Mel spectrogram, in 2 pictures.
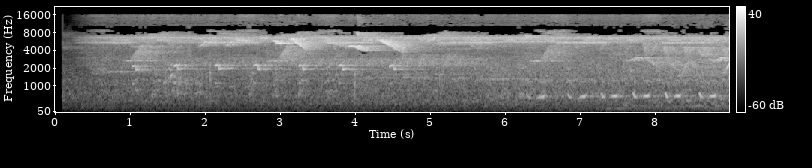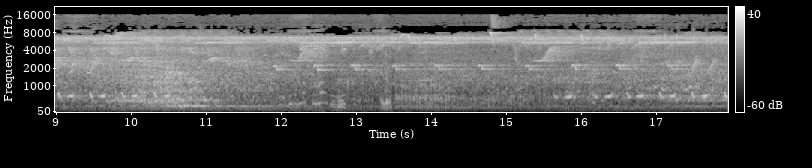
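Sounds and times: insect trill: 0.4 - 17.9
birds chirping: 6.1 - 17.9
low bird call: 6.4 - 17.9.

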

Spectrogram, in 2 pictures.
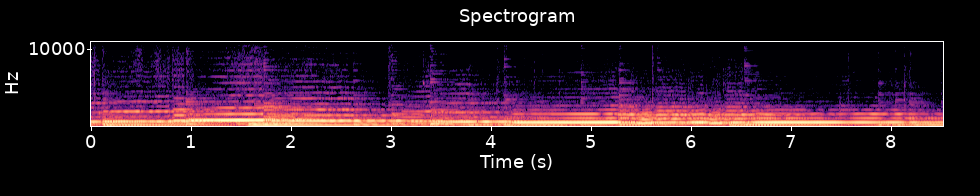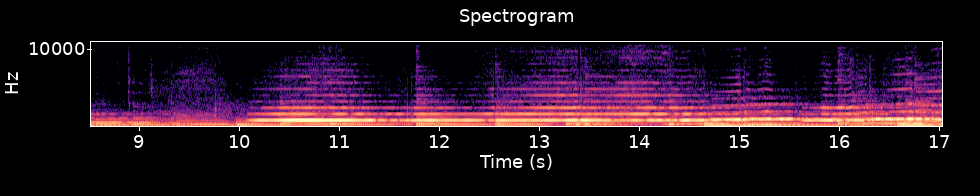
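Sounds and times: flute melody: 0.0 - 17.0
plucked lute: 0.0 - 17.0.

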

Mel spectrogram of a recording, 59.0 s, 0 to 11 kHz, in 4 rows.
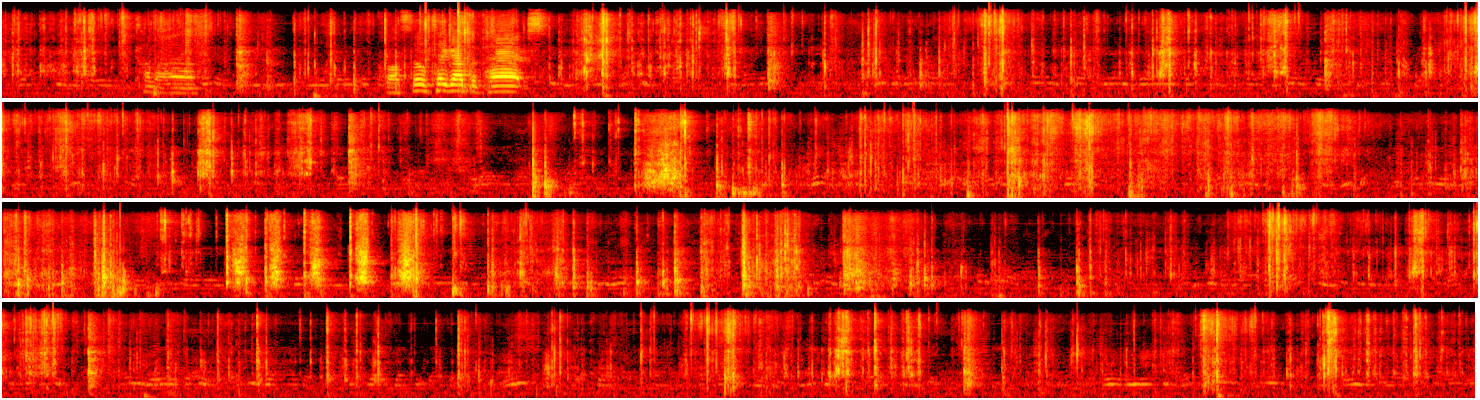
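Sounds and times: foil wrappers tearing and crinkling: 0.0 - 18.7, 20.5 - 38.6, 40.4 - 59.0
trading cards being handled: 0.0 - 19.8, 20.5 - 59.0.

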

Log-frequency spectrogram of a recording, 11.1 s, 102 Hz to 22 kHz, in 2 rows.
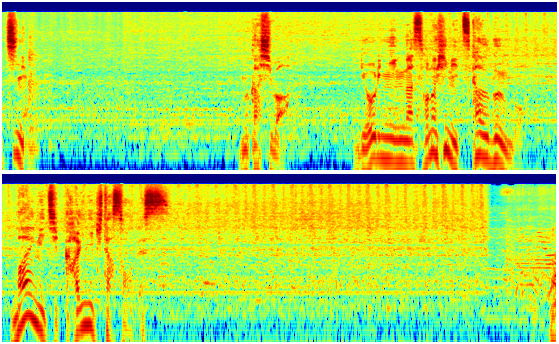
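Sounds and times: shaving machine whirring: 0.0 - 11.0.

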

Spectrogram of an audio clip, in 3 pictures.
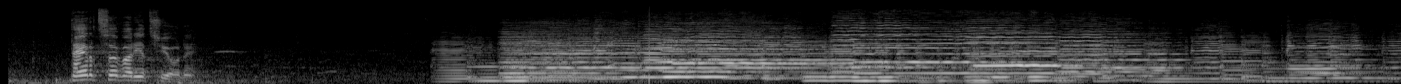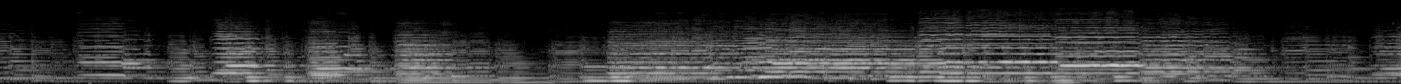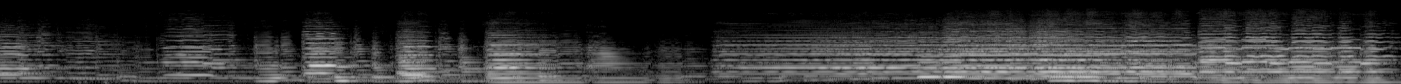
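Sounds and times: violins playing: 4.3 - 42.0
cello bass line: 4.4 - 42.0.

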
